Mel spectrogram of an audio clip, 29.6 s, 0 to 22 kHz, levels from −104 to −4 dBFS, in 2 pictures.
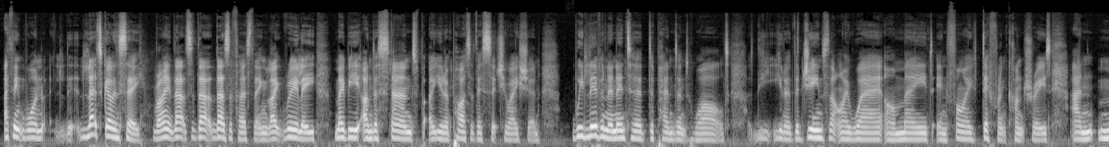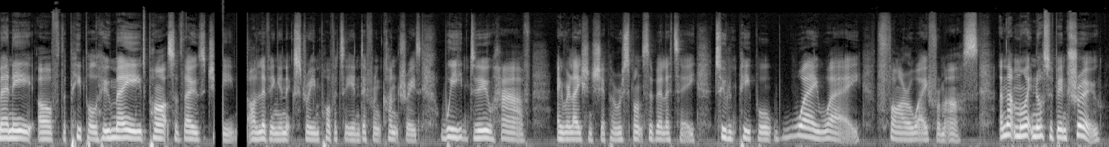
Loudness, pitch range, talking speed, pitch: -21 LUFS, 140-175 Hz, 170 wpm, 150 Hz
